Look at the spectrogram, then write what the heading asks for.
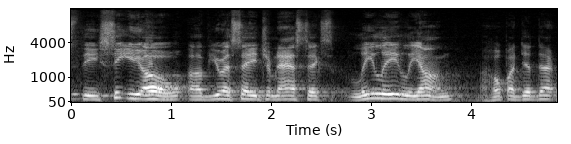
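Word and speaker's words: Li Li Leung: So Jay, you get a 10-0 for pronouncing my name correctly. So as Jay mentioned, I'm Lili Leung, President and CEO of USA Gymnastics, and on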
